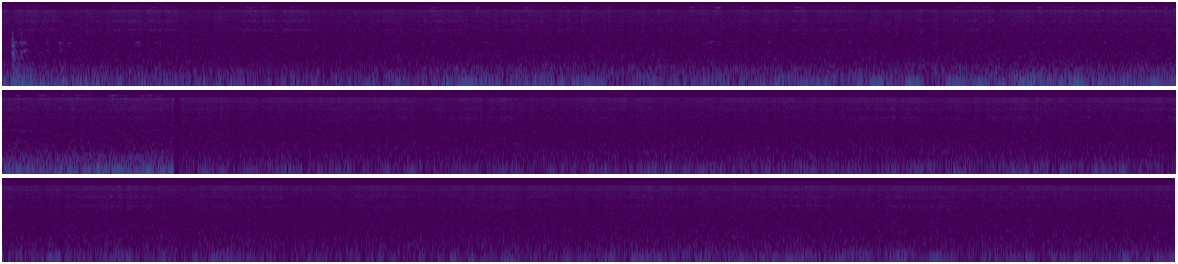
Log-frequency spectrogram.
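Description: Small birds peck at seed in a feeder.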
